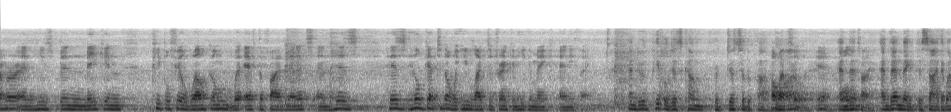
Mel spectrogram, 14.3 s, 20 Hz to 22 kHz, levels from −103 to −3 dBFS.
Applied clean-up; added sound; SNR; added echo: none; Cough; 19 dB; reverberation time 1.5 s.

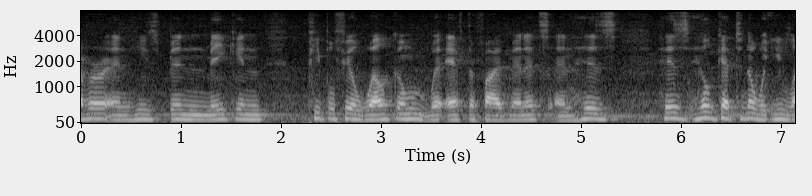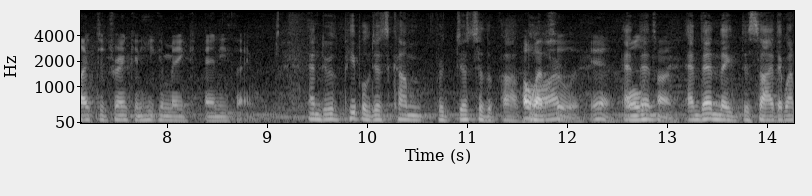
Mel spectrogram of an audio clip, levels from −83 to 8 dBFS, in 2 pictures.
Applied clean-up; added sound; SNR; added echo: none; none; none; none.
